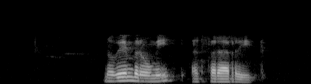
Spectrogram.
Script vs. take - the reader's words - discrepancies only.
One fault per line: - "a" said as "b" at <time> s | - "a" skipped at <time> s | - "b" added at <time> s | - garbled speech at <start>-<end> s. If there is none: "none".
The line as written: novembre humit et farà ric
none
